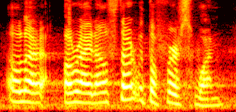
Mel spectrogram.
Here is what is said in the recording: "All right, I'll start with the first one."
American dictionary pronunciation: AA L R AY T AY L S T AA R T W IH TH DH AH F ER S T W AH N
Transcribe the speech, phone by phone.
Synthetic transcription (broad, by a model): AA L R AY T AY L S T AA R T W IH DH AH F ER S T W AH N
